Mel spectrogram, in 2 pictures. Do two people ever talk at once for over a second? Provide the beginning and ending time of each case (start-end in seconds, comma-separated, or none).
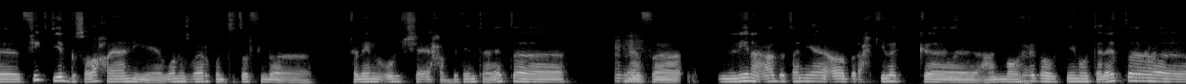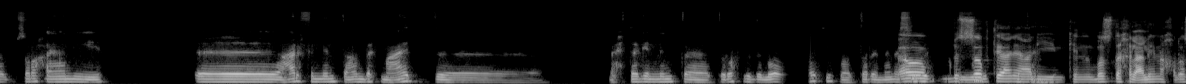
20.9-22.6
